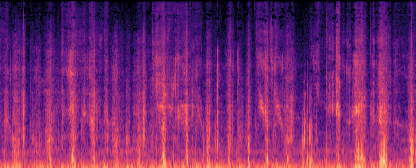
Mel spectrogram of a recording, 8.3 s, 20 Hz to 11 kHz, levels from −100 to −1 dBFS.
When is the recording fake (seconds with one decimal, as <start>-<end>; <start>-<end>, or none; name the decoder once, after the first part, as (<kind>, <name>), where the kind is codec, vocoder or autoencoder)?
none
